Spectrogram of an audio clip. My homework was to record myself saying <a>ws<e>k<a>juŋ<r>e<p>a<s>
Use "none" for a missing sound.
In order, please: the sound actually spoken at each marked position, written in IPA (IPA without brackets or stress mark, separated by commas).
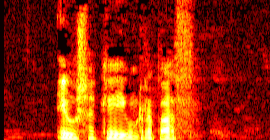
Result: e, a, e, r, p, θ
